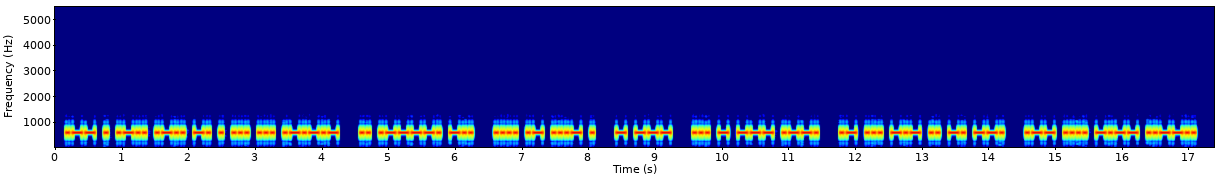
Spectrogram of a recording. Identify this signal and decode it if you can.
Morse code, heard as a keyed tone, about 25 wpm, 600 Hz. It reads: WELLNESS. I'D HAVE TO STOP ASKING WHY?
